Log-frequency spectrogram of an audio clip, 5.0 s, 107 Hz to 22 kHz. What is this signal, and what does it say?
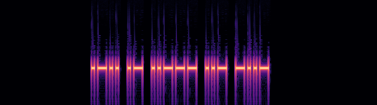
Morse code, heard as a keyed tone, about 30 wpm, 700 Hz. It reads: LA2UX
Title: DXCC-100 Call Signs - 5 Characters - 30wpm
